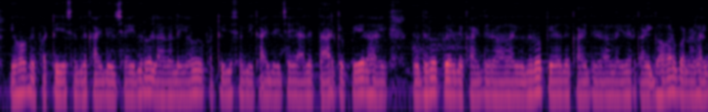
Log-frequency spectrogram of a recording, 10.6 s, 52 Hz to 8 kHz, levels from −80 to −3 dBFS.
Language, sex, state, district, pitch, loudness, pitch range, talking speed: Bajjika, male, Bihar, Vaishali, 105 Hz, -44 LUFS, 100-110 Hz, 205 wpm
